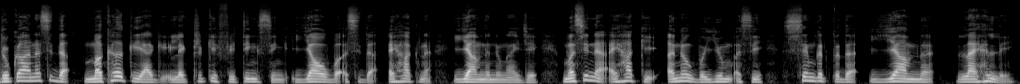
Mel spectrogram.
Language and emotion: Manipuri, happy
